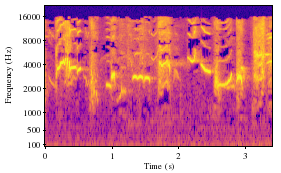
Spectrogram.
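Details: Oriental magpie-robin singing a lively varied phrase of clear whistled notes, some rising and some falling, broken by short scratchy bursts, in a quick series of separate notes with a faint low hum beneath.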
